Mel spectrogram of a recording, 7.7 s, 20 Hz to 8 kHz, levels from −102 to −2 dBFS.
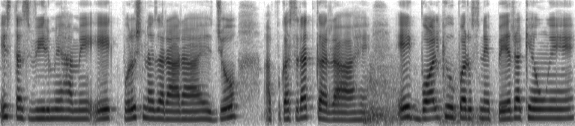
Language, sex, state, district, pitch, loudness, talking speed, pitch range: Hindi, female, Uttar Pradesh, Muzaffarnagar, 210 Hz, -16 LUFS, 195 wpm, 200-220 Hz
